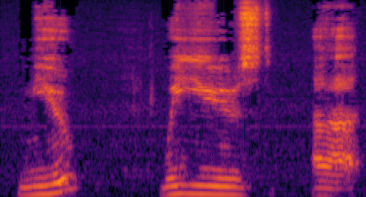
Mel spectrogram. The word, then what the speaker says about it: mu: class instead of using this kind of weird looking u which is actually pronounced mu we used uh x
